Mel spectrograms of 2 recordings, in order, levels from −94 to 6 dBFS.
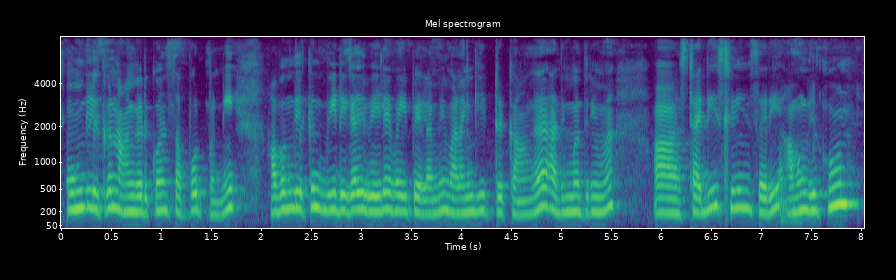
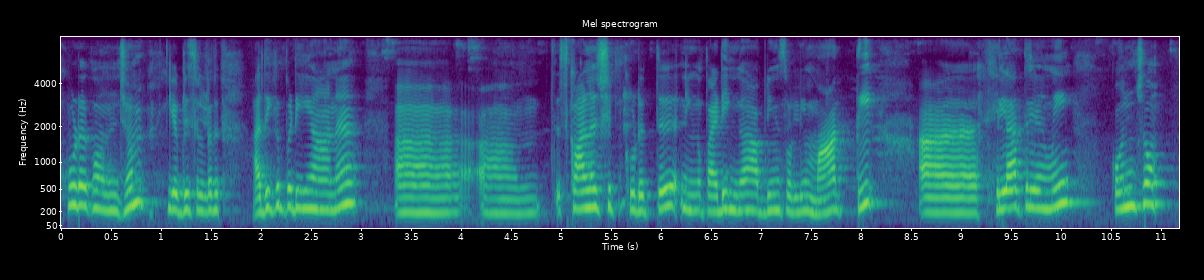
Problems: none marked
